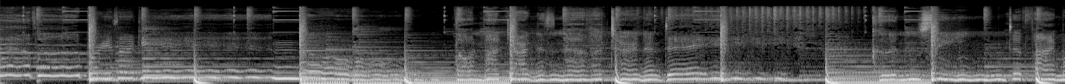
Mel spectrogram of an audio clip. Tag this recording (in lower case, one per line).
music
